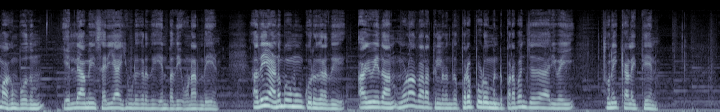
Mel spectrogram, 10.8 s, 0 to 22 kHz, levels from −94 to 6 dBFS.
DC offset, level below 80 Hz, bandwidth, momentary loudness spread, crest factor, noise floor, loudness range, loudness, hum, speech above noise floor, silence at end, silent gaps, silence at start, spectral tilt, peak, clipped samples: under 0.1%; -44 dBFS; 14.5 kHz; 9 LU; 16 dB; -42 dBFS; 4 LU; -21 LUFS; none; 22 dB; 0.1 s; none; 0 s; -7 dB/octave; -6 dBFS; under 0.1%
